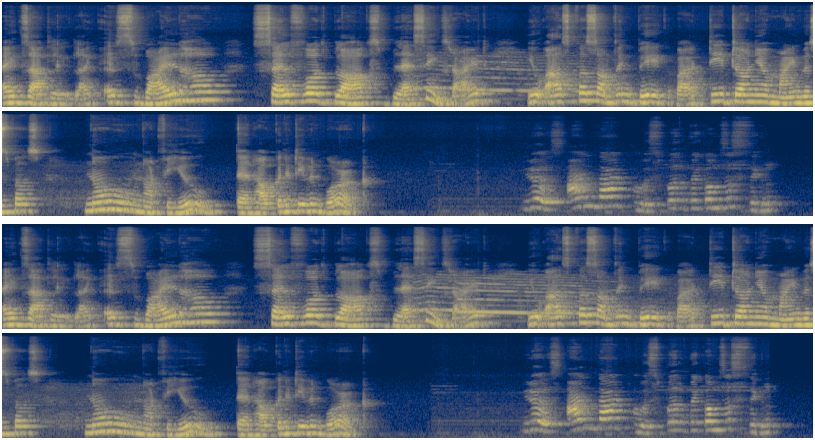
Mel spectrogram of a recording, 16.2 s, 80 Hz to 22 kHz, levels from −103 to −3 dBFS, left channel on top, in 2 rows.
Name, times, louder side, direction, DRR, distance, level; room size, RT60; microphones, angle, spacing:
voice 1, 0.0-5.0 5.3-8.5 8.9-11.7, left 3 dB, 15° left, 0.3 m, -27 dB
sound 1, 4.0-9.6, right 4 dB, 50° right, 1.2 m, -41 dB
voice 2, 13.3-15.8, right 4 dB, 85° right, 1.5 m, -33 dB
10.5 x 4.6 x 2.7 m
head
